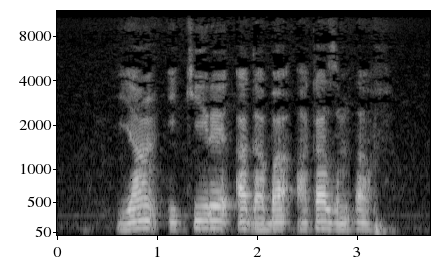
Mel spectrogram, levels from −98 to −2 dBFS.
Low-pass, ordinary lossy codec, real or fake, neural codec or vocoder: 10.8 kHz; MP3, 48 kbps; real; none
